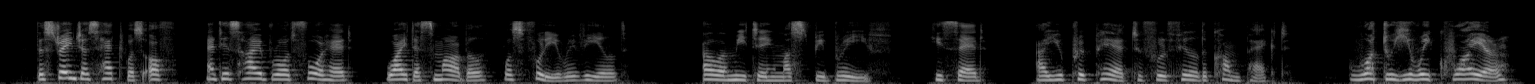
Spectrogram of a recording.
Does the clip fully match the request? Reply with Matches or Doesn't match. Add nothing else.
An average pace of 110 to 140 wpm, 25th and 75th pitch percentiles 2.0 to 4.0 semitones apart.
Matches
